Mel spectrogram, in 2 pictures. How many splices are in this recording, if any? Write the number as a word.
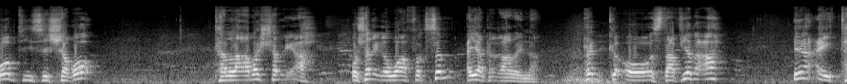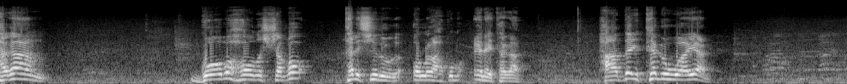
one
